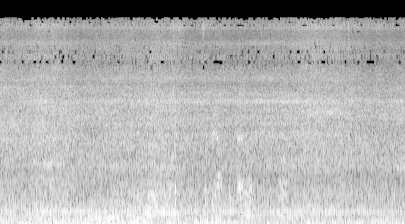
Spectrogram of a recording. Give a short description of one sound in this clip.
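Two elderly women talk warmly with each other.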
